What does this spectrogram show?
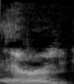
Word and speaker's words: Aron: to my good friend aaron here you have the floor sir all right i'm sorry to say that my name is pronounced aaron it wasn't originally that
